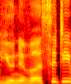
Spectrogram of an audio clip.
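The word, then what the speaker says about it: university: क्योंकि जब आप यूनिवर्सिटी बोलते हैं तो पहली आवाज यू की आती है। य की। जैसे येलो में होता है।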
